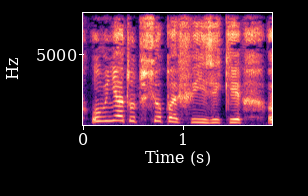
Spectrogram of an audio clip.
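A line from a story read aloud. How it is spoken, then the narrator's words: Timid start. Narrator (Russian): робко начал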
